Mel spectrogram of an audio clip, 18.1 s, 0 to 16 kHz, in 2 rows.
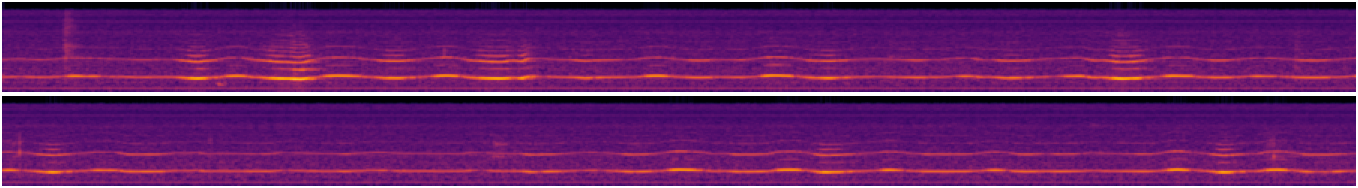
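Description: Minelab SD2200 V2 pulse-induction gold detector's audio tone: a steady hum that wobbles up and down in pitch about twice a second, rising and dipping as a gold ring is held at different heights over the search coil. The detector is signalling the ring.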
